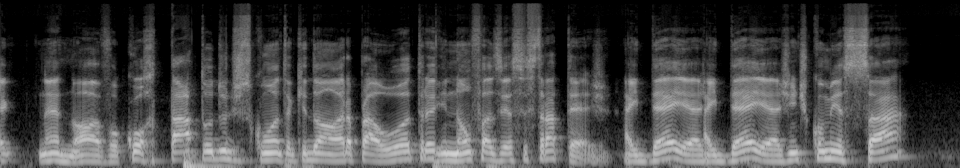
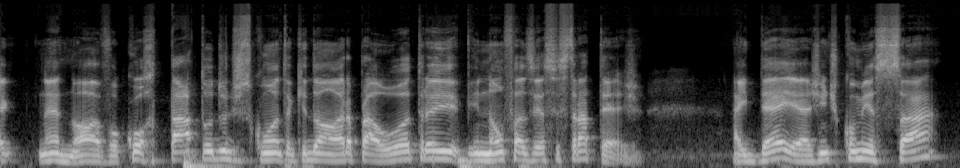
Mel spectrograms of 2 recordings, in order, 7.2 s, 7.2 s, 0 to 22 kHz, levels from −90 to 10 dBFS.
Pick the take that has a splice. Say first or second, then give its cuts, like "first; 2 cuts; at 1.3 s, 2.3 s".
first; 3 cuts; at 3.2 s, 4.6 s, 5.3 s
